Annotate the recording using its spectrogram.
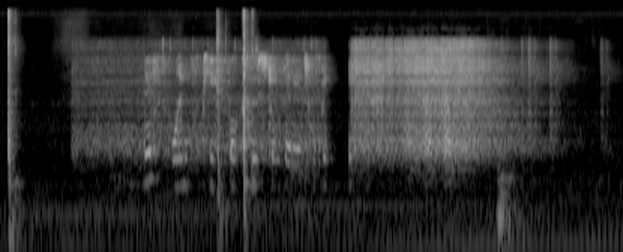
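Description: Game sound effects play loudly from a speaker, with blasts and bursts of noise.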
